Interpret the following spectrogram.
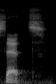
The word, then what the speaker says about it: Z: In North America, it's like C. And in Europe, it's pronounced set.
